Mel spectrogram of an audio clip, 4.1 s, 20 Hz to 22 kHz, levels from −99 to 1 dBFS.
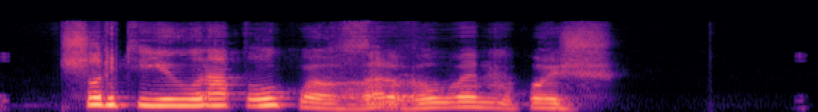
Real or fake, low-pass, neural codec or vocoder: fake; 10.8 kHz; codec, 24 kHz, 0.9 kbps, WavTokenizer, medium music audio release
